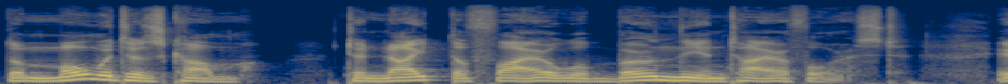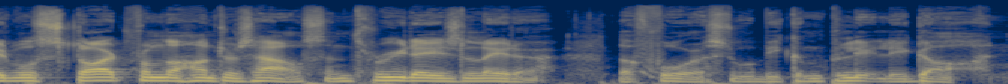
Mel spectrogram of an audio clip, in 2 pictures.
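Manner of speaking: loud, weighty proclamation; deep, powerful lion. A narrator's reading. Lion warns the animals of fire, deep and powerful. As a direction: boom the warning with authority. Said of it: "powerful voice said".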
